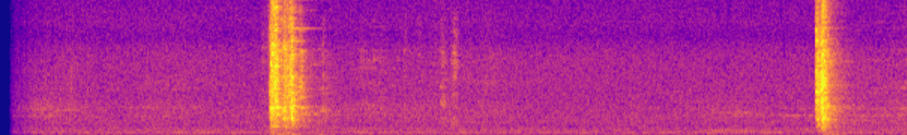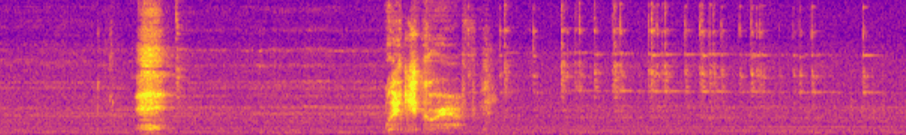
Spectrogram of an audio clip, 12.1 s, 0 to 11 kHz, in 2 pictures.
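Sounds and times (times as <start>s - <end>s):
faint steady hum: 0.1s - 12.0s.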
